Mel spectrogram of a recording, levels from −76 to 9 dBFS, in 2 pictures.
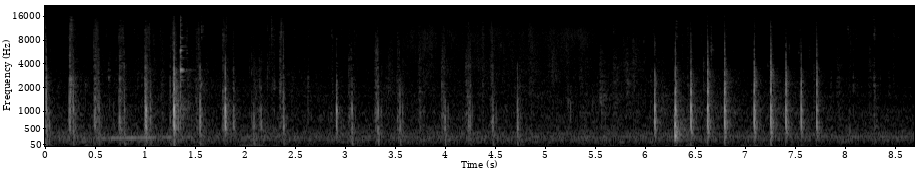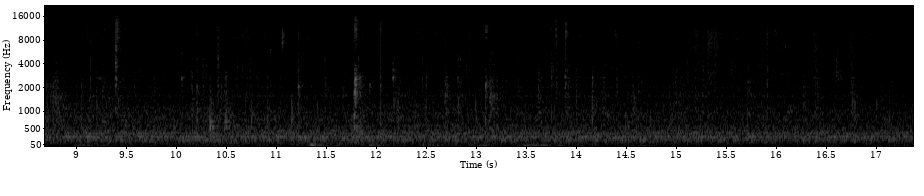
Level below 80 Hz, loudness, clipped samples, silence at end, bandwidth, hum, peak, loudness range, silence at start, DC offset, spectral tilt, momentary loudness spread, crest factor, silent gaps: -72 dBFS; -40 LUFS; under 0.1%; 0 s; 16.5 kHz; none; -10 dBFS; 16 LU; 0 s; under 0.1%; -2.5 dB/octave; 20 LU; 34 dB; none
